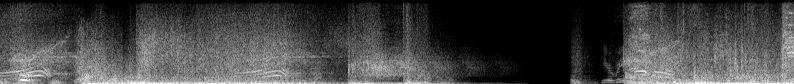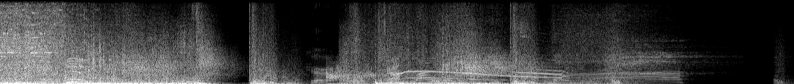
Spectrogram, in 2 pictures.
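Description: Loud magical blasts and crackling ice bursts crash in bursts.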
